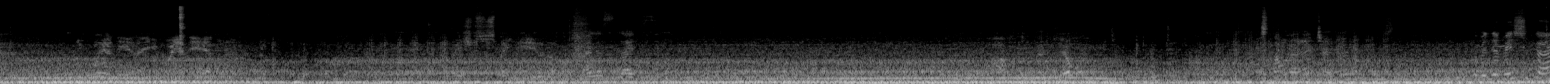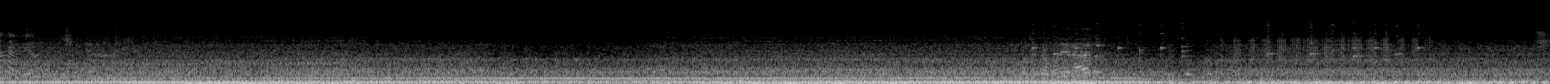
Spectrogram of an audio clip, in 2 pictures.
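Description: Semi-truck tractor heard from inside the cab while driving: a steady low engine and road rumble, with an engine tone that climbs slowly and drops off twice, about a third of the way in and again near the end, as the truck changes speed.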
